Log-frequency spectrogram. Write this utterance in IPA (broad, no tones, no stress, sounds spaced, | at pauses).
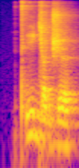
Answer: tʼ i ɟ ɒ d͡ʒ ə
